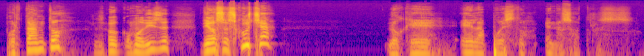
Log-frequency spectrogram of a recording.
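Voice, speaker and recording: A man's voice: mid-range voice, big pitch swings, slow, no room sound, clean studio sound. A male pastor preaching a sermon, who keeps asking the congregation questions and drops English fillers into his talk.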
